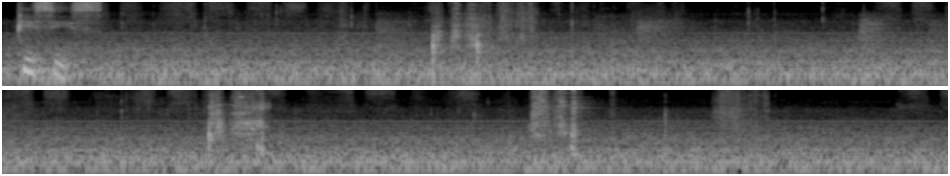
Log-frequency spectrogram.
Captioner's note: cutting sounds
